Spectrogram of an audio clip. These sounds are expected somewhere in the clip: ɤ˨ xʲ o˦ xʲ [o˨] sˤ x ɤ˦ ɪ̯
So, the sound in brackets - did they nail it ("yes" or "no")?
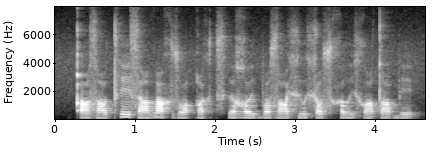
no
